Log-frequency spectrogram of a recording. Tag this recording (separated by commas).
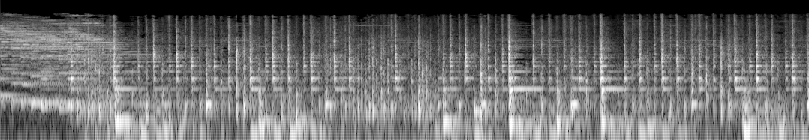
playing sitar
